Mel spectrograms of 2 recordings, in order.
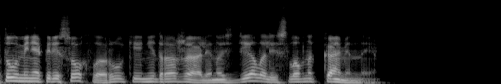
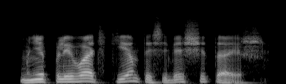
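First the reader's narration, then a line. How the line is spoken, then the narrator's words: Even flat voice. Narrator (Russian): ровным голосом сказал он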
